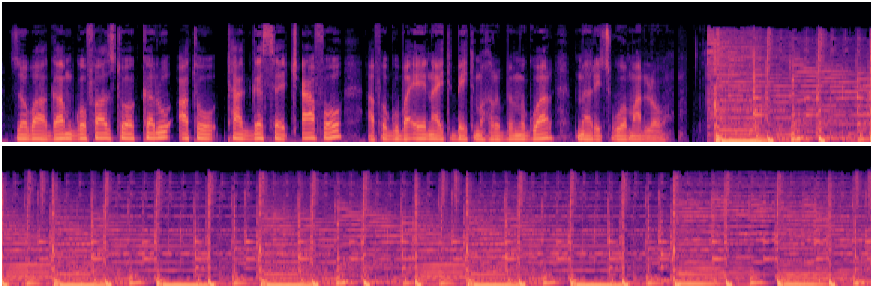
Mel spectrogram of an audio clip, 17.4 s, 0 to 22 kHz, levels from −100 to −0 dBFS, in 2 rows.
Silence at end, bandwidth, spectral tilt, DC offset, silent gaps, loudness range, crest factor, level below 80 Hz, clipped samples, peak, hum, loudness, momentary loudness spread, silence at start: 0 s; 11.5 kHz; -5 dB/octave; under 0.1%; none; 3 LU; 18 dB; -30 dBFS; under 0.1%; -8 dBFS; none; -28 LUFS; 6 LU; 0.15 s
